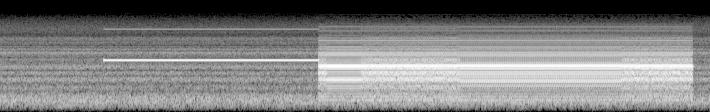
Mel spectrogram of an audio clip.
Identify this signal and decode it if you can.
Commodore tape loading (standard loader), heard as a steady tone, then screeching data.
